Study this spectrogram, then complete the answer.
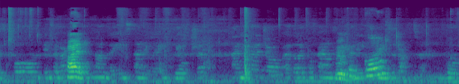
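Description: A young child speaks in a high voice.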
